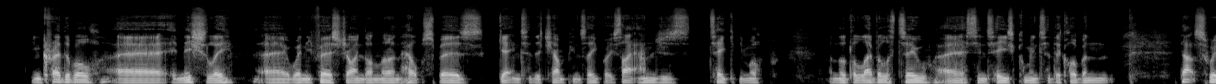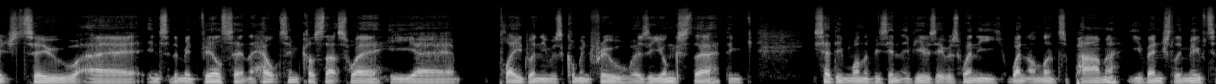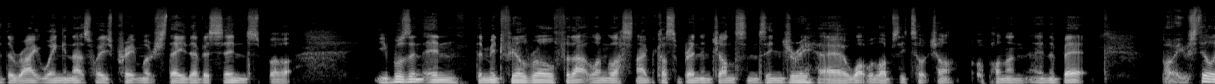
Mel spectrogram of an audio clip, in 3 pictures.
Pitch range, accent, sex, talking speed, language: 85-100 Hz, British, male, 205 wpm, English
